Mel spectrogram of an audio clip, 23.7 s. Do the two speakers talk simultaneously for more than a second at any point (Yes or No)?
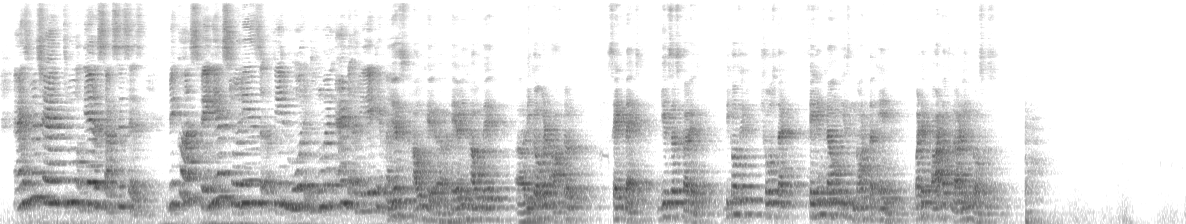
No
